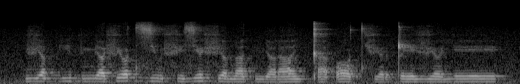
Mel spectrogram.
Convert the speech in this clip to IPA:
vʲ ɑ bʱ i bʲ ə mʲ ɑ fʲ ɔ tʲ zʲ u fʲ ə zʲ ə fʲ ɑ ɳ a tʲ nʲ ɑ ɾ a j kʼ a ʔ ɔ tʲ fʲ ʌ ɾ ə ʈ e vʲ ʌ j e

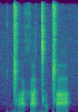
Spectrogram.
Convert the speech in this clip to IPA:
ɡ͡ǁ a x a ɡ͡ǀ ʌ ǁ a

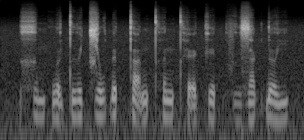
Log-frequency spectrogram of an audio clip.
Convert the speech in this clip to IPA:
x ə̤˨˩ m h w ə̰˧˨ j t̪ ɨ˧ ə̯ t͡ɕ ə˧ w ɗ ə˦˥ t̚ t̪ a̰˧˥ n t̪ʰ ə˧ n t̪ʰ ɛ̰˧˥ k e˨˩ t̚ f ɨ̤˨˩ z a˦˥ k̚ ɗ ə˨˦ j

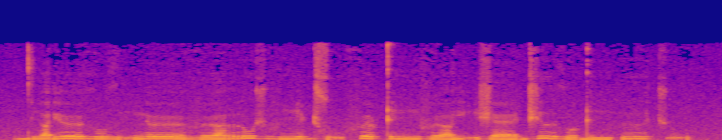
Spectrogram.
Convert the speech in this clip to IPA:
d̪ i˩ ɐ̯ ɾʲ øː˥˧ ð u˩ ð ḭ˩ n øː˥˩ v ø˩˧ ɐ̯ r u˥˧ ʒ v iː˩˧ ɖ z ṵ˩˧ f ø˥˧ ʈ iː˧˩˧ v ø˩ ɐ̯ j ḭ˥˧ ʒ ɛː˩ d͡ʒ ɨː˥˧ ð u˩ ɖ iː˩ ʔ ɨː˥˧ t͡ʃ ṵ˩

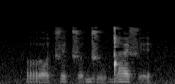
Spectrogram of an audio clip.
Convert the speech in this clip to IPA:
r ɔ̰ t͡ʃ ø t͡ʃ ɔ̰ d͡ʒ ṵ ɡ͡ǃ æ ʃ ḛ

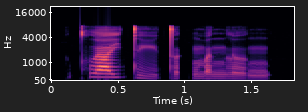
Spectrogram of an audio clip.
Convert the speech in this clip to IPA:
kʷʰ aː˥ j t̪ iː˨˩ t̪ ɐ˨ k̚ m ɐ˨ n l ʊ˨˩ ŋ

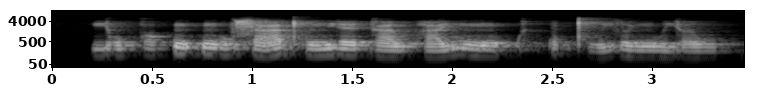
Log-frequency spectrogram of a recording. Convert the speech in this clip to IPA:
j o˨˧ w k ɔː˨˥ k̚ ŋ ɵ˨˥ t̚ ŋ o˨˧ w s aː˨˥ t̪ʰ ɵ˨˧ n j ɛː˧ k aː˨ w h aː˨˥ j n̪ ɵ˨ n ŋ ɐ˨ p̚ k ɐ˥ k̚ p ɐ˧ p̚ t̪ʰ uː˨˥ j l ɵ˧ ɥ n̪ uː˧ j ɐ˨ w

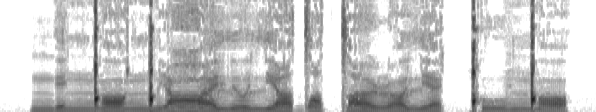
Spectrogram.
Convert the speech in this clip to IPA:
ŋ e ŋ͡ǃ ɒ ŋ͡ǃ i ʕ æ lʲ o lʲ e dˤ o tˤ o ɭ ɒ lʲ æ ǃ u ŋ͡ǃ ɒ

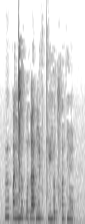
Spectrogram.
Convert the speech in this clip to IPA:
ɯ p ã ŋ͡ǀ ɯ ɓ o ɗ a ɠ ũ sʲ tʲ ɯ j o t͡s χ ũ t͡s j ũ

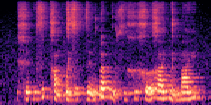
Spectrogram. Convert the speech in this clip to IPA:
x ḛ˧˨ ʔ ɨ̤˨˩ z i˦˥ t̚ k a̰˧˨ ŋ f ə̰˧˨ j z ə˨˩ t̚ z ḛ˧˥ w ɗ a˦˥ t̚ v ṵ˧˨ s ɨ̤˨˩ x ɨ˧ x ə̰ː˧˥ ɣ a˨˦ j ŋ ə̰˧˨ j m a˨˦ j

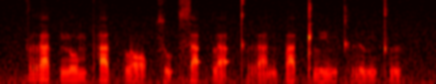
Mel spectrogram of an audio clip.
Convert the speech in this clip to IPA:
k r a˥˩ t̚ n o˧ m pʰ a˦˥ t̚ p l ɔː˨˩ p̚ s u˨˩ ʔ s a˦˥ ʔ p l a˨˩ ʔ kʰ r a˩˦ n p a˦˥ t̚ kʰ l i˦˥ n kʰ r ɯ˧ ŋ tʰ ɯ˦˥ k̚

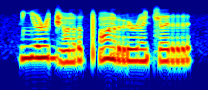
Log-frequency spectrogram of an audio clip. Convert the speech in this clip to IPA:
ʎ ə˦˥ ɹ d͡ʒ ɔ̃˩˧˩ r pʼ ɔ̃˧˥˧ r ɹ ə̃˧˥˧ c ə˧˥˧ r

